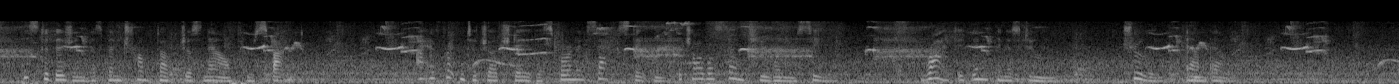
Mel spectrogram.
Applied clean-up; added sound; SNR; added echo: none; Bird; 0 dB; none.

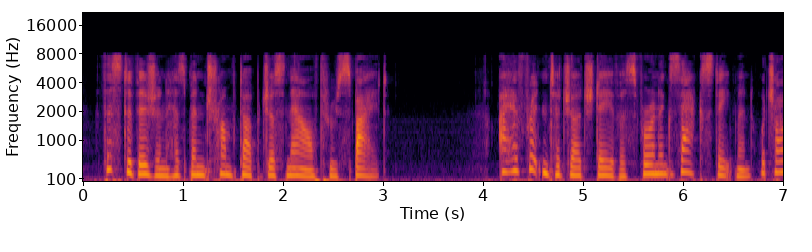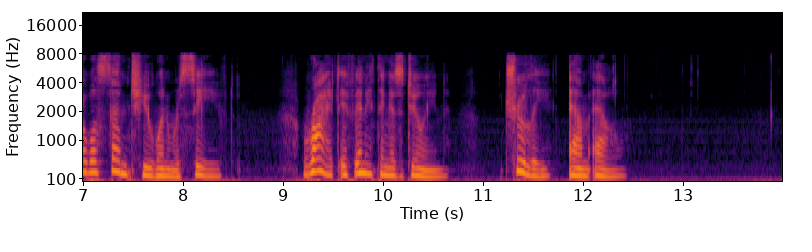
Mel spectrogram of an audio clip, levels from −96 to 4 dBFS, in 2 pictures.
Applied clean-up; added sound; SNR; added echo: none; none; none; none.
